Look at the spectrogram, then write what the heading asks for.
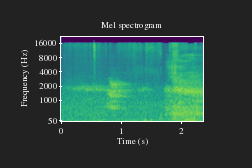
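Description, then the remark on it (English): A dog barks faintly, two drawn-out, somewhat whiny calls about a second apart, with no one talking. “I think the dog heard me.”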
